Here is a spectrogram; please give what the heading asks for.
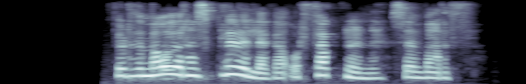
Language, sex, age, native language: Icelandic, female, 40-49, Icelandic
